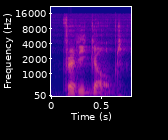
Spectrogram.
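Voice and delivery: usual speaking voice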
